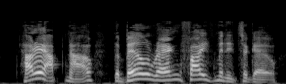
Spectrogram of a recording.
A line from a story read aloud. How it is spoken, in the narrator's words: she barked at them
